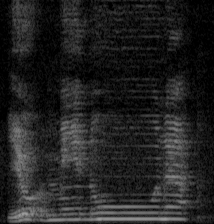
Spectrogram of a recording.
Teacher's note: Alladzina yu'minu, nah ketemu lagi yu'minuna. Yu'minu itu ada waw mati setelah domah. Nah, ini mad tabi'i lagi dibaca 2 harokat.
